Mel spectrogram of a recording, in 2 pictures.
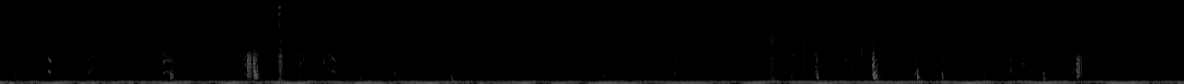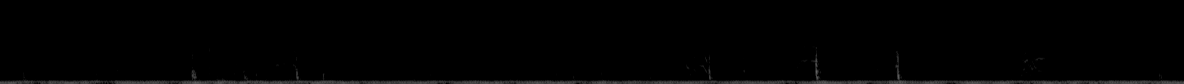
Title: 2 week old puppy grunting and wheezing (aftermath) pt 2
